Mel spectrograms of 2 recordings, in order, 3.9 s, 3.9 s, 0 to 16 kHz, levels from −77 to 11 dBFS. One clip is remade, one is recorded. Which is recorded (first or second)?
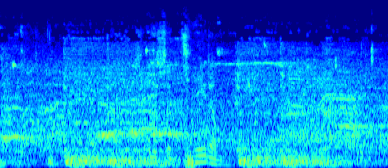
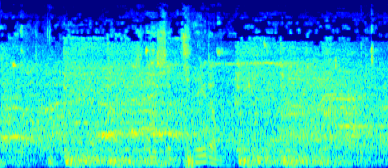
first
